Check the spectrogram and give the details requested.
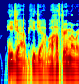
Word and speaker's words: hijab: he wait a minute I still don't know if I'm saying it right hijab okay oh so you're telling me it's he he jab hijab hijab I'll have to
